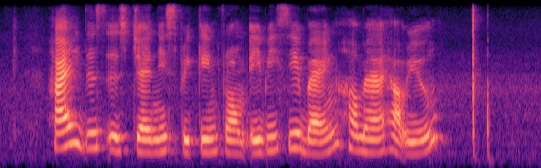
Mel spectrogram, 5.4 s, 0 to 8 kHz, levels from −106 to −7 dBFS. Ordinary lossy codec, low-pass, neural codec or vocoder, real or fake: none; 7.2 kHz; vocoder, 44.1 kHz, 80 mel bands, Vocos; fake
